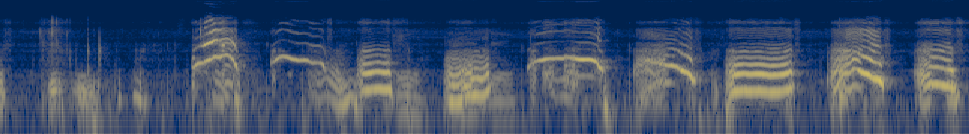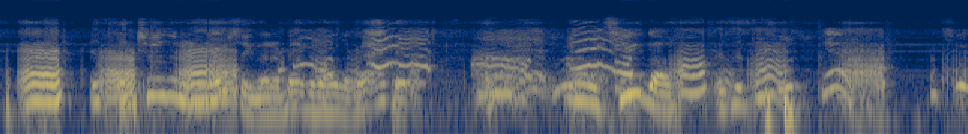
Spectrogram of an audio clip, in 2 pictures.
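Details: Puppies making noise while nursing from their mother: rapid, irregular run of high squeaky whines and yips, each rising then falling, nearly two per second, with some overlapping human voices.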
